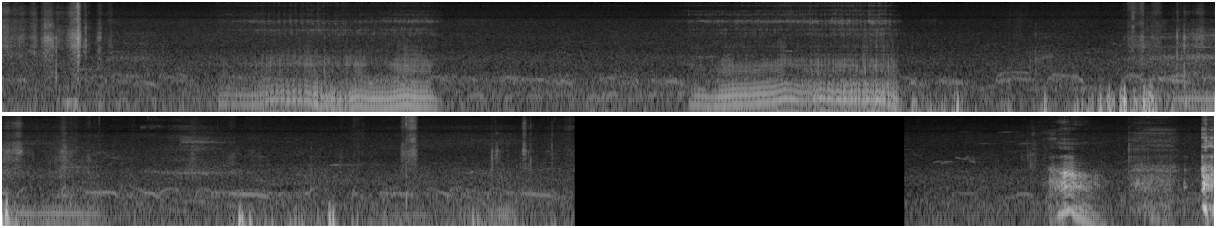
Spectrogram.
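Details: A sleeping pet dozing outdoors in a park on a summer day gives slow, rumbling snores with long pauses between them, against light outdoor noise.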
